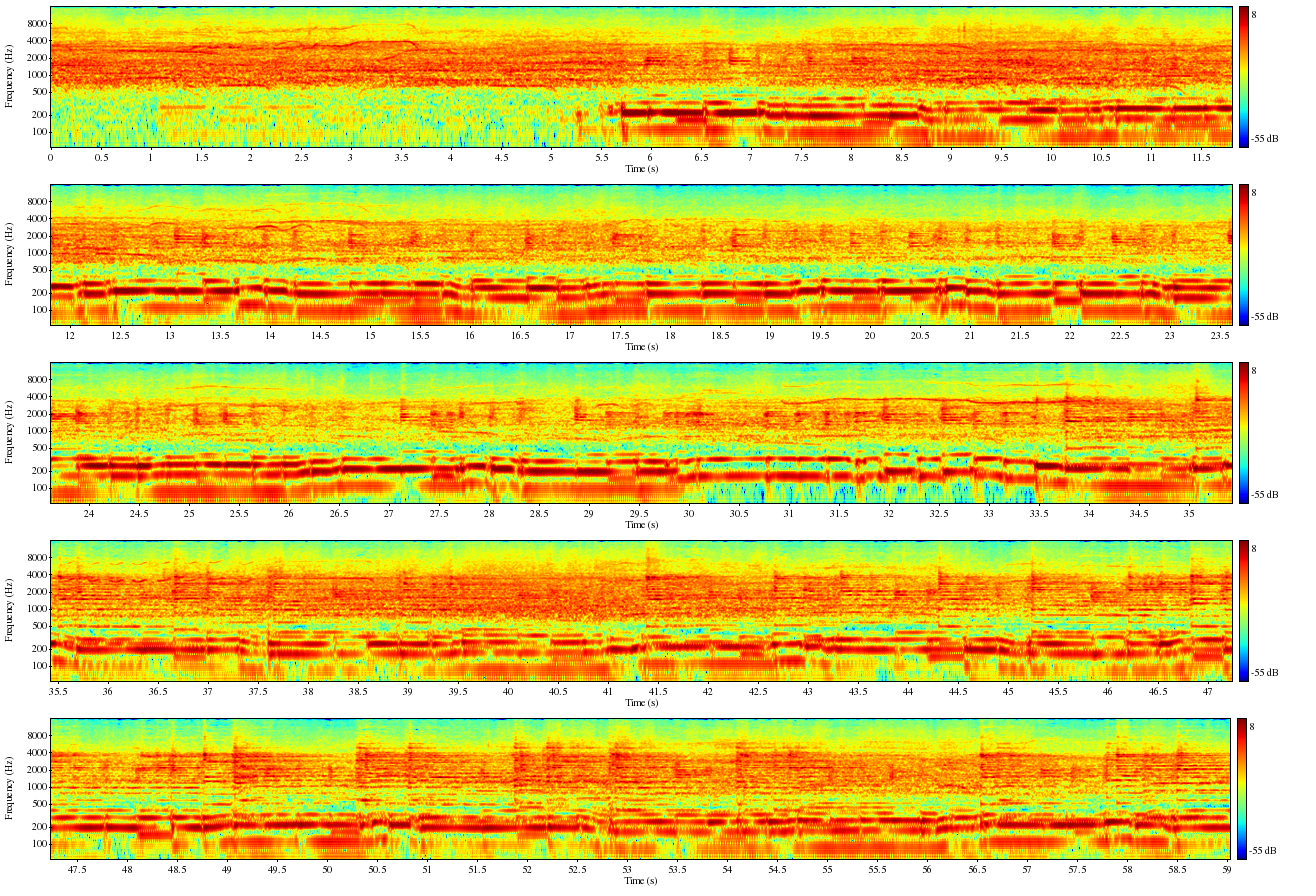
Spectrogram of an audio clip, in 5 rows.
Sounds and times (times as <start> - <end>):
Electric guitar: 5.2 - 59.0.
